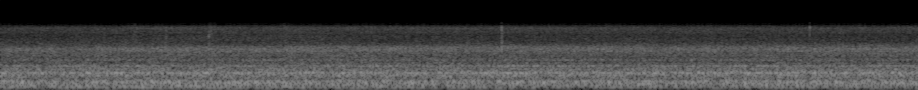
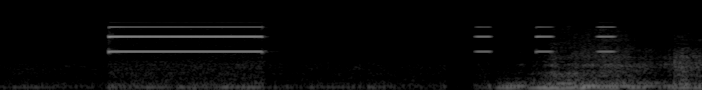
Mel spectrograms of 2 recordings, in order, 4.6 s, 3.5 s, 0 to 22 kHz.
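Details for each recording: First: Maxx Air fan after electric motor and circuit board replacement, bench tested at 100 percent speed: smooth, even airy rush with no knocks, rattles or wavering pitch; running properly. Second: MaxxAir roof vent fan run above ten percent: it shuts itself off, then a long high beep of nearly a second and three short quick beeps, a faulty motor and circuit board, both replaced later.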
